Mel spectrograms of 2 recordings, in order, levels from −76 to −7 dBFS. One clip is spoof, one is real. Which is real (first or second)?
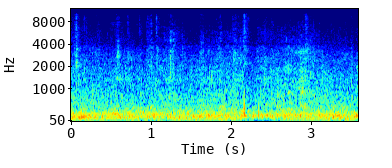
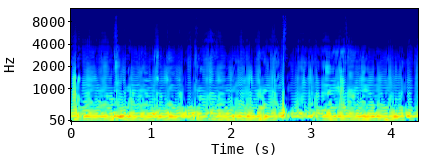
first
